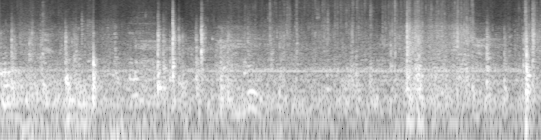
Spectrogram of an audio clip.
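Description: Knocks and clatter of a boat's in-deck fish box: the hatch lid is opened and a barracuda is put in on the ice, over a steady hum.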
